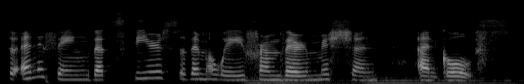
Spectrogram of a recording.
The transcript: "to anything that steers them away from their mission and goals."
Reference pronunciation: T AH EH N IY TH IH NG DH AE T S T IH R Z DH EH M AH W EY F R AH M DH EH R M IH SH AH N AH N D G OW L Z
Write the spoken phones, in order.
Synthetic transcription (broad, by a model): T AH EH N IY TH IH NG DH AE T S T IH R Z DH EH M AH W EY F R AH M DH EH R M IH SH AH N AH N D G OW L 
